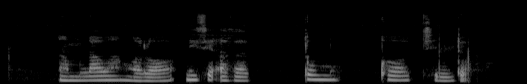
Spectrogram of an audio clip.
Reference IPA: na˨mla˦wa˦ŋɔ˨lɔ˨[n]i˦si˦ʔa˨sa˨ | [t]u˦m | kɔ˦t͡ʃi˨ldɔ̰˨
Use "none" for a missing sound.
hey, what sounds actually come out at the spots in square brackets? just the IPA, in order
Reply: n, t

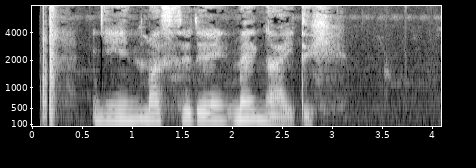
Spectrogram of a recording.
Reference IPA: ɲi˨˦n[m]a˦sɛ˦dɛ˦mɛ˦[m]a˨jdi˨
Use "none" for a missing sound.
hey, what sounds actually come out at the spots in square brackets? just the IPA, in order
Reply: m, ŋ

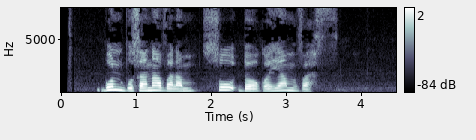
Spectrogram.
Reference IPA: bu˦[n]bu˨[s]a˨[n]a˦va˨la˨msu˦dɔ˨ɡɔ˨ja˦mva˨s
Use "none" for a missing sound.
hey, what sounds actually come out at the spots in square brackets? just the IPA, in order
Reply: n, s, n

